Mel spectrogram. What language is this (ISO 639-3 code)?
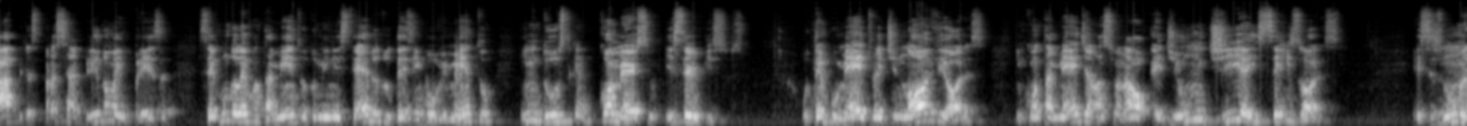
por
